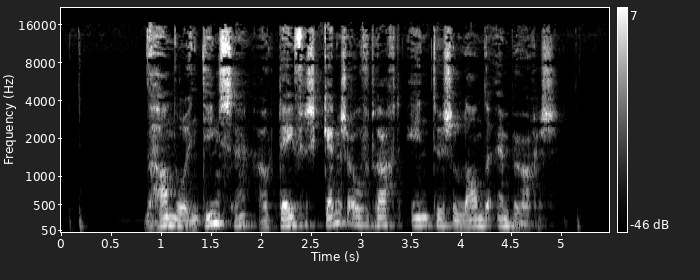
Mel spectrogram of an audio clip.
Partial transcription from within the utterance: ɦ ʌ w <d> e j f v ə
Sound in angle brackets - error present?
yes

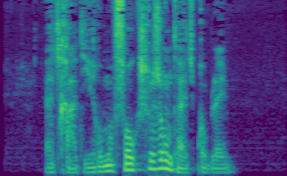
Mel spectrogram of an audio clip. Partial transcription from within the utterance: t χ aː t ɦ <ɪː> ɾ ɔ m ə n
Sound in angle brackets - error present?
yes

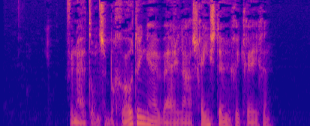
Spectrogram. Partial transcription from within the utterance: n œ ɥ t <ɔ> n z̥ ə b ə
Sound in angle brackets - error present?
no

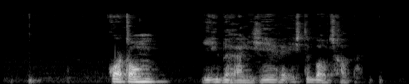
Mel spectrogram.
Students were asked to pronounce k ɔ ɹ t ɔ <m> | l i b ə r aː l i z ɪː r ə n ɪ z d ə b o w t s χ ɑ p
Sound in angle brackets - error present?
no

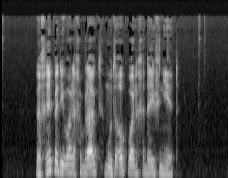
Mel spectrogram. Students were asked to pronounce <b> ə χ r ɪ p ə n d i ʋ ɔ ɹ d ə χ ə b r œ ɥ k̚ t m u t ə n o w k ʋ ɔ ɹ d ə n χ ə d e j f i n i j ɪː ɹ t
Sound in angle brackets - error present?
no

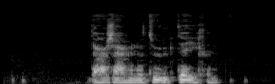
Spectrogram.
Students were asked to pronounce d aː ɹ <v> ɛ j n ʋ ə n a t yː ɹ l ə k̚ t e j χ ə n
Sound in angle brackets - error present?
yes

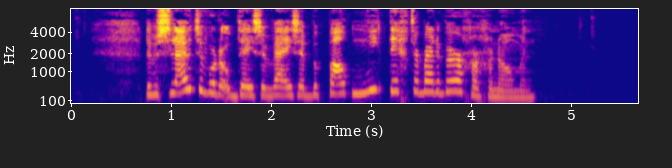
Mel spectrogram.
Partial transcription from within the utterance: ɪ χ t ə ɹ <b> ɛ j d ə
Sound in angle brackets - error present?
no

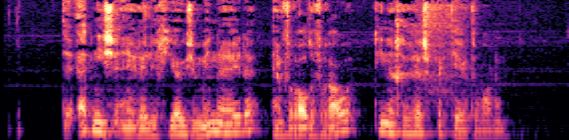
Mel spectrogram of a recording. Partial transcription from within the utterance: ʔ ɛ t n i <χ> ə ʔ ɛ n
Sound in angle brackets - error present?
yes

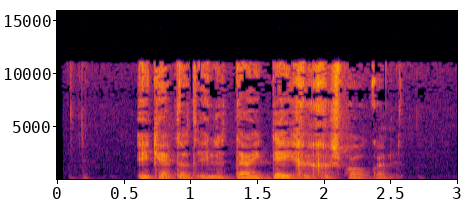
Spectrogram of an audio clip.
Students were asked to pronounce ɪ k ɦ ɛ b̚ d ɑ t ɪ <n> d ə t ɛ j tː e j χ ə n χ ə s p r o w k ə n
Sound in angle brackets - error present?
no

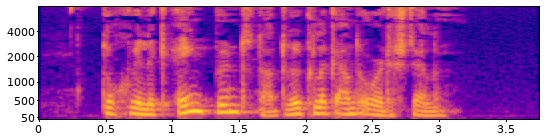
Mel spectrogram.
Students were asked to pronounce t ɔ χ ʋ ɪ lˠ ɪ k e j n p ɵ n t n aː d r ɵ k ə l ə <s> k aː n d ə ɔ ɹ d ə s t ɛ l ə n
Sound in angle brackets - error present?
yes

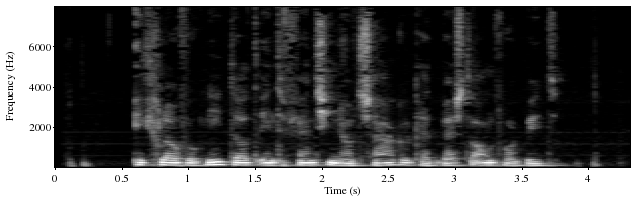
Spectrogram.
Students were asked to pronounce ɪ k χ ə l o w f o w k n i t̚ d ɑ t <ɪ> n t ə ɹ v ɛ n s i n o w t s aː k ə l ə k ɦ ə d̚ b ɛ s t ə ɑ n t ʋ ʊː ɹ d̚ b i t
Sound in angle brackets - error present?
no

